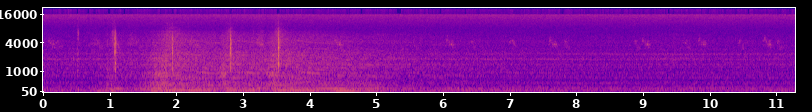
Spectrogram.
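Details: VW Passat CC 2.0 TSI: low engine rumble swells as the clutch is released at the biting point, with sharp knocks as drive engages; left engine mount already replaced without curing it.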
